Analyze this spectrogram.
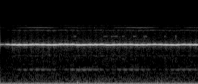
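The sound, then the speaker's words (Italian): A whistle sounds one steady, high-pitched tone that holds at an even pitch and loudness for about two seconds, alone with no other sounds. “Ecco un fischietto.”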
